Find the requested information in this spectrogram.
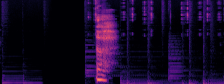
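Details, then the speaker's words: Adult woman with a suspected seasonal allergy, sniffling as the weather turns sunny: a single sharp sneeze heard over soft game music. "Such cute sneeze. Yeah, you might hear it more often because it's like getting sunny again and I have something about porn, I guess. So that's why I'm sniffying. Most likely I will sneeze more often."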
